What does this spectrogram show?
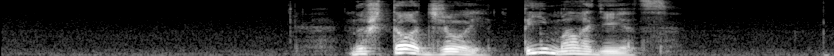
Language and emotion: Russian, positive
